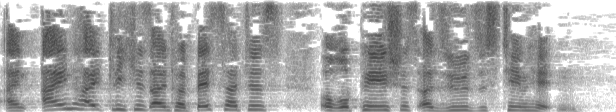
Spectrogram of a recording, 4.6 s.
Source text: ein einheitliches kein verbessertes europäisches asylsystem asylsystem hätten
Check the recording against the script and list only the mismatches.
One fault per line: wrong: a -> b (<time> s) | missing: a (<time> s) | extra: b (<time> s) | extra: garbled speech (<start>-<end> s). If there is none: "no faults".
wrong: kein -> ein (1.1 s)
missing: asylsystem (4.0 s)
